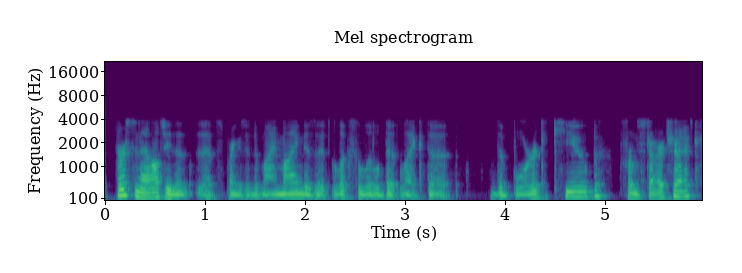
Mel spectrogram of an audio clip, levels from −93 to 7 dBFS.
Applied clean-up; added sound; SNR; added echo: neural mask model DeepFilterNet 3.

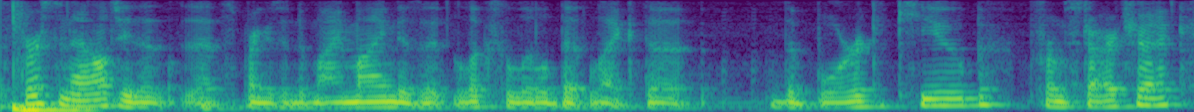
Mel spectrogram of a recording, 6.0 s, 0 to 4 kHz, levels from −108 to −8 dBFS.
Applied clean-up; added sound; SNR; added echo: none; Bass drum; 0 dB; reverberation time 0.3 s.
